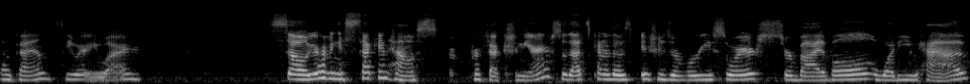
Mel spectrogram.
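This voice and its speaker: A woman speaks in an ordinary speaking voice at a moderate pace. Her pitch sits fairly high, with ordinary variation. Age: 30s. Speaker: astrology teacher. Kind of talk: workshop. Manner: casual.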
